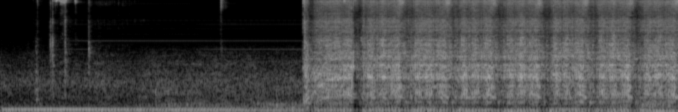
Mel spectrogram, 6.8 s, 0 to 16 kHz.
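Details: MK2 Audi TT with cylinder 1 misfire (P0301), compression test cranking with fuel pump relay removed: steady cranking with even, regular pulses about two per second; equal compression, all four cylinders reading about 100 against roughly 150 thought to be expected.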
